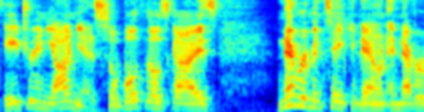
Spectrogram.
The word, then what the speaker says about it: Yanez: tied there with Adrian it's pronounced janeez Adrian Yanez so both those guys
